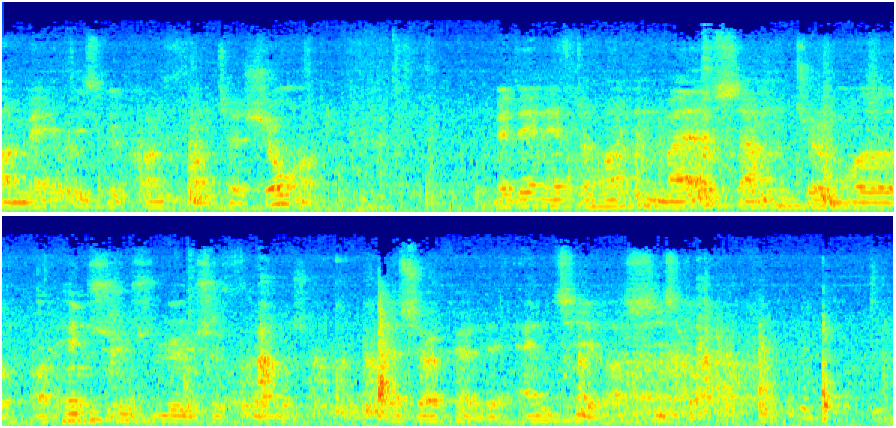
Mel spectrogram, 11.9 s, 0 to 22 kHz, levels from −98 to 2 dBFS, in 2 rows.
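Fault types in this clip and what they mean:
No faults can be heard anywhere in this recording.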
